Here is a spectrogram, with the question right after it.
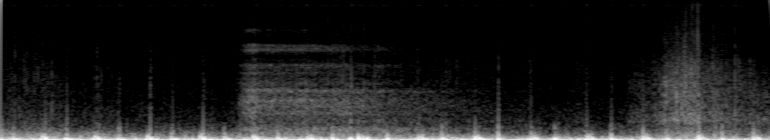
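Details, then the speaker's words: A pre-recorded normal heartbeat used as an ASMR trigger: steady, regular low thumps with a brief tonal sound and a soft rustle layered over them. "How was the heartbeat? So, I hit a a lower thump. These are beats have been pre-recorded so I can do brain tingles tonight."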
